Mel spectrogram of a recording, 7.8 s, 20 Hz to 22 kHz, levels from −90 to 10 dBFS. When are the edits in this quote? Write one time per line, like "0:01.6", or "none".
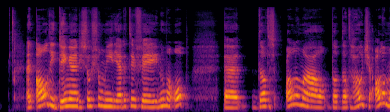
0:01.6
